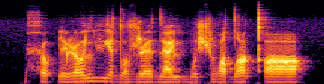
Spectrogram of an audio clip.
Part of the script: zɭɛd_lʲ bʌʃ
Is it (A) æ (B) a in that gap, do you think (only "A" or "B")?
A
